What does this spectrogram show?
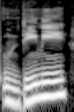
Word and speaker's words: Undine: Well, are you familiar with this fairy tale, Undine, as we kind of pronounce it in English and here in America? Whereas I heard some places Undine, and I also heard Undini.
